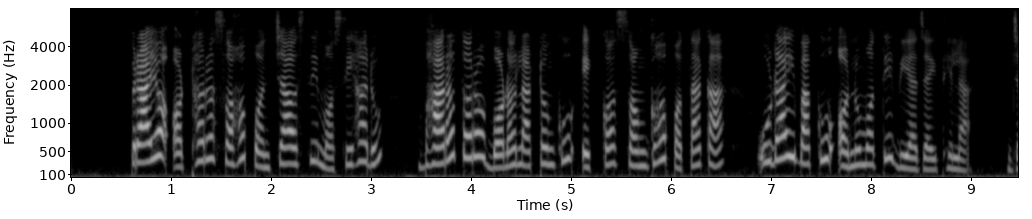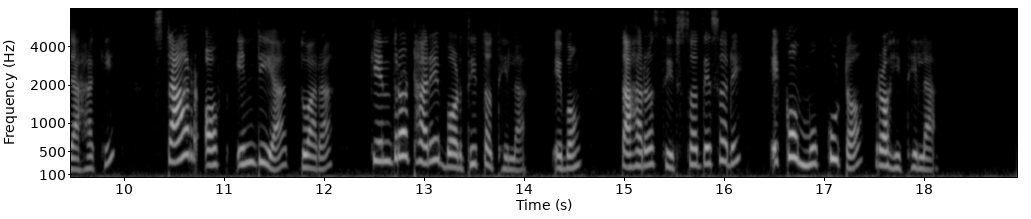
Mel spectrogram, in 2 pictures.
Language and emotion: Odia, neutral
